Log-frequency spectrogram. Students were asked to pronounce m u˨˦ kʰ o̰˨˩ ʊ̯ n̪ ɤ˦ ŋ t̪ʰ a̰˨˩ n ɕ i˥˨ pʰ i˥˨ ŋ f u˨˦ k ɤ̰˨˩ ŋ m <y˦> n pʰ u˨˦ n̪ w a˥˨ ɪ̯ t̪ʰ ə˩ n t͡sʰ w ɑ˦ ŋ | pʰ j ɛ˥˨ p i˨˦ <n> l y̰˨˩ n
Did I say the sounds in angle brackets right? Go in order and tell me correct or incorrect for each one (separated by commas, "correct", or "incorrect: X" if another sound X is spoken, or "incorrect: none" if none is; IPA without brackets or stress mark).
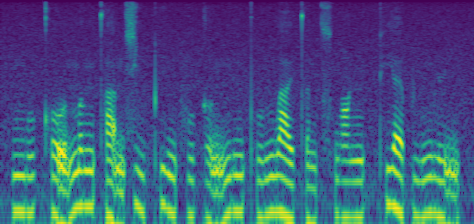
correct, incorrect: ŋ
